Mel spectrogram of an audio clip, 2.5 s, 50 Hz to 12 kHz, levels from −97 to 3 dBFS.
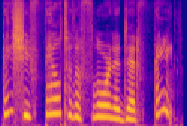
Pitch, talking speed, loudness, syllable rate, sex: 335 Hz, 240 wpm, -15 LUFS, 4.4 syllables/s, female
